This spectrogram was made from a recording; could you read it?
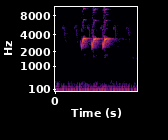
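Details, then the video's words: Morning phrase of a sooty-headed bulbul: three loud, clear, bright notes in quick succession, each sliding slightly, over a soft low hum. "burung kutilang berkicau"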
